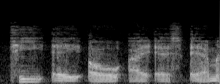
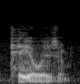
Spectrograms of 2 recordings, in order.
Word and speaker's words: Taoism: the chinese taoism of particular interest that's spelled t-a-o-i-s-m often mispronounced teo-ism taoism the tao signifies the energy of the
